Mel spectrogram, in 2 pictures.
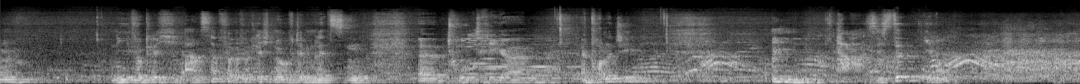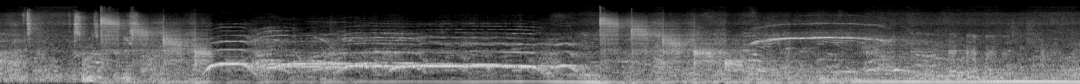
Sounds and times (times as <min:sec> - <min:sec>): Speech: 0:01.1 - 0:09.9, 0:11.5 - 0:12.3
Music: 0:11.8 - 0:21.6.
